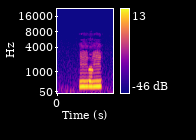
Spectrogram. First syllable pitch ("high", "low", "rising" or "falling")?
high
